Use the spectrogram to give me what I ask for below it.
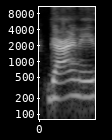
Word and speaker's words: Guyanese: Yes, Guyanese in English and Native American.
